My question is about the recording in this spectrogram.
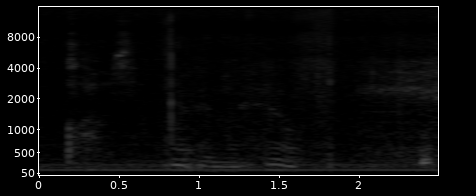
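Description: Faint, quiet speech, partly whispered, with a few soft clicks, over a steady low hum.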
